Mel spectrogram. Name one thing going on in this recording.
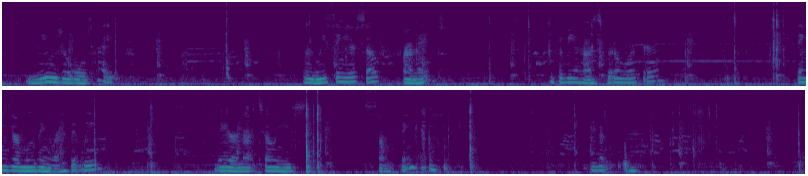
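Paper cards rustle softly in a hand.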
